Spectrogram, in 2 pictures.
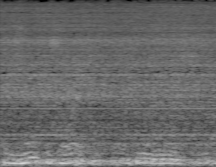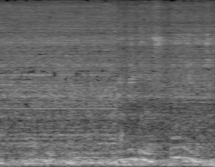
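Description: A radio plays hissing static and faint broken sound through a loudspeaker.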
